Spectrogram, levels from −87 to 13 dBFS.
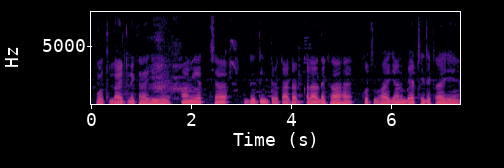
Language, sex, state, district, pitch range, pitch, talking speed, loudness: Hindi, male, Chhattisgarh, Bilaspur, 110-120 Hz, 115 Hz, 185 wpm, -34 LUFS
